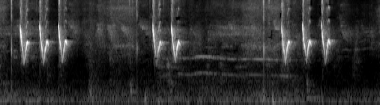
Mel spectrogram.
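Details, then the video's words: Bar-winged prinia singing actively, delivering groups of two or three sharp, downward-sweeping chips with pauses between; a faint steady whistle-like tone runs briefly in the background. "Ciblek gacor"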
